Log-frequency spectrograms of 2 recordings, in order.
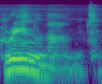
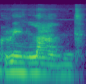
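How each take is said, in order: First: The stress is on the first syllable. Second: The stress is on the second syllable. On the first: The speaker calls it right. "the stress is on green" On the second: The speaker calls it wrong. "is not Greenland"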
